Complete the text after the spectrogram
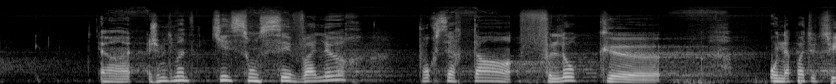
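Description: A young man asks a question into a microphone.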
